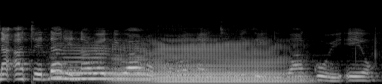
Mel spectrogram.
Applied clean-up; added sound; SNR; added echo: none; Wind instrument, woodwind instrument; -2 dB; reverberation time 1.5 s.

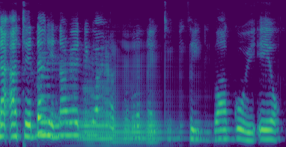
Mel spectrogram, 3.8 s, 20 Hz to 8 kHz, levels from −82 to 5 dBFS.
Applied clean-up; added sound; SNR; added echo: neural mask model DeepFilterNet 3.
